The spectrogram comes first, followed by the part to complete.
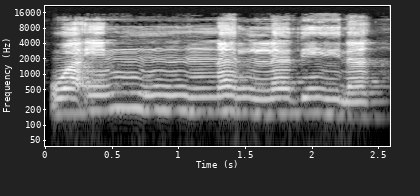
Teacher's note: نون کو لام کے ساتھ ملائیں گے، الف نہیں پڑھا جاتا، الف پر حرکت نہیں۔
